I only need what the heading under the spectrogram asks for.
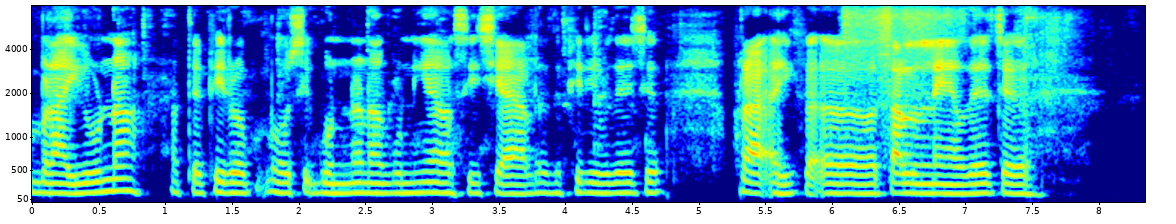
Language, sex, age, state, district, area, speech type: Dogri, female, 60+, Jammu and Kashmir, Samba, rural, spontaneous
